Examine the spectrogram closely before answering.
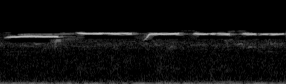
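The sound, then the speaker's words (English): A white-throated sparrow in North America sings a series of long, clear, high whistled notes, steady in pitch and held for about half a second each, loud with no other sounds. “The long, clear whistles of the white-throated sparrow.”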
